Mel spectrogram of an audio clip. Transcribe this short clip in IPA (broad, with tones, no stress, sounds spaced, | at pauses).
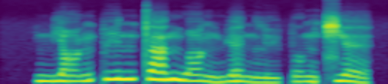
m j ɑ˧˥ ŋ p i˥ n t̪ ä˥ n̪ w ɑ˥˧ ŋ m ɥ ɛ˥˩ n l y˨˩ p ɤ˥˧ ŋ t͡ɕ j ɛ˥˩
